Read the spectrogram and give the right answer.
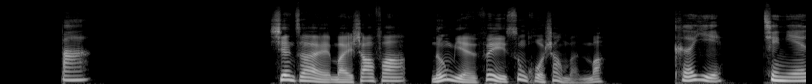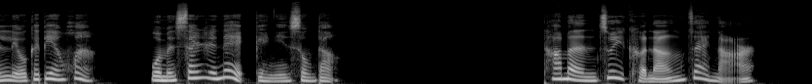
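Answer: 家具店(卖沙发的商店)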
